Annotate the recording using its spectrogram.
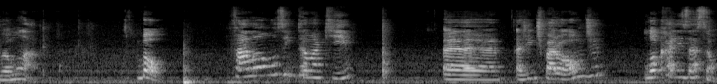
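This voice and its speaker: A woman's raised, projected, animated voice, high in pitch with very wide swings, at a fairly slow pace with long, frequent pauses, amid audible room echo and noticeable background noise. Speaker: migraine educator, live streamer. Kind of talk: live stream tutorial. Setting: live stream.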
